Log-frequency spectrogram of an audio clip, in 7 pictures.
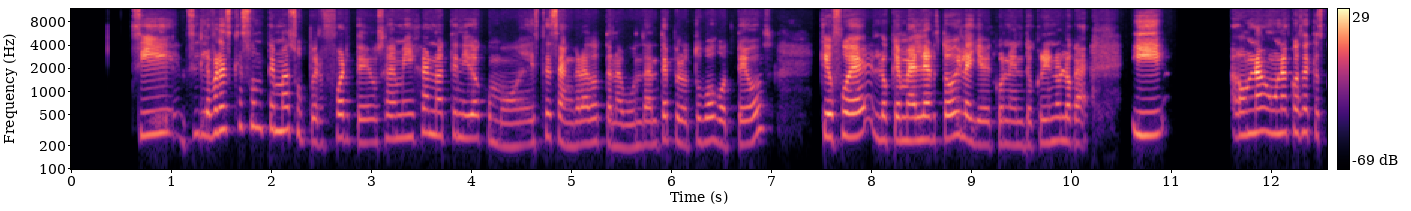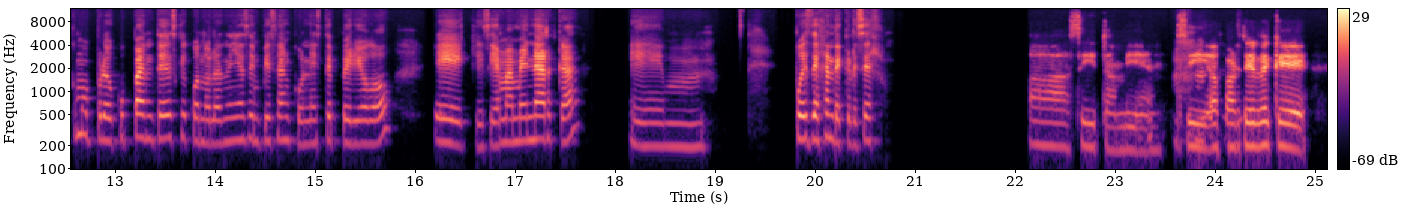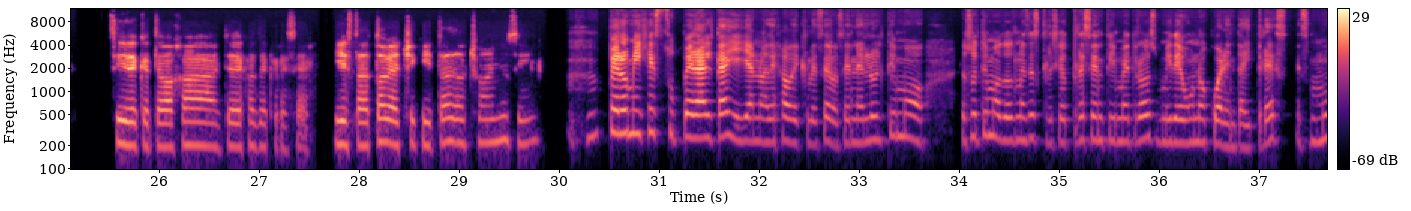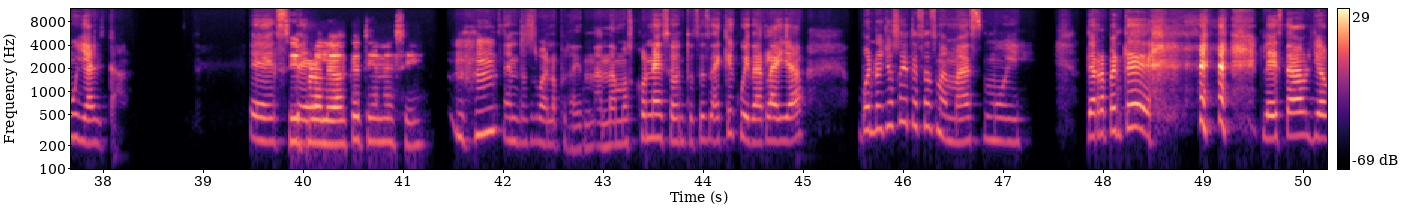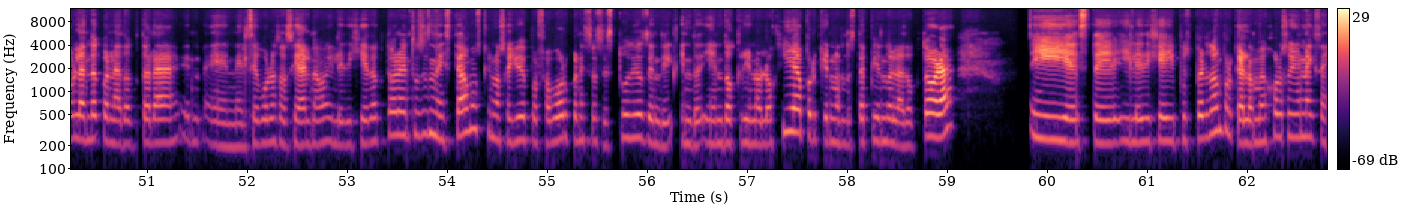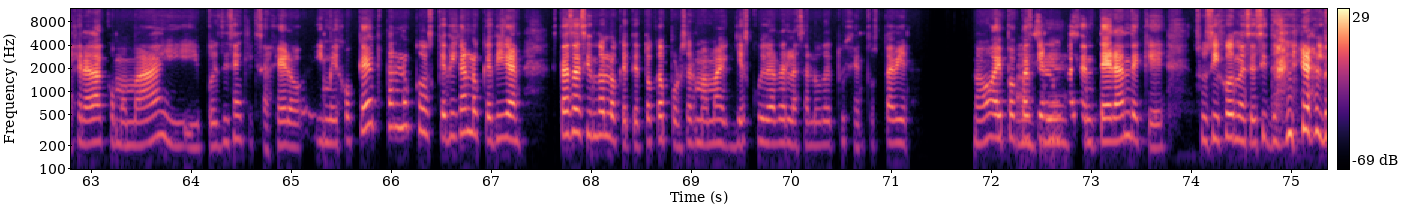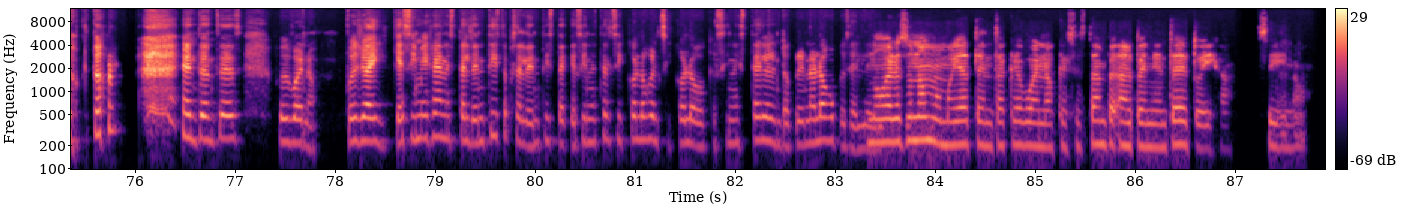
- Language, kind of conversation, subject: Spanish, podcast, ¿Cómo conviertes una emoción en algo tangible?
- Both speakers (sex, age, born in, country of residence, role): female, 30-34, Mexico, United States, host; female, 40-44, Mexico, Mexico, guest
- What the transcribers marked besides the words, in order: other background noise; laugh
